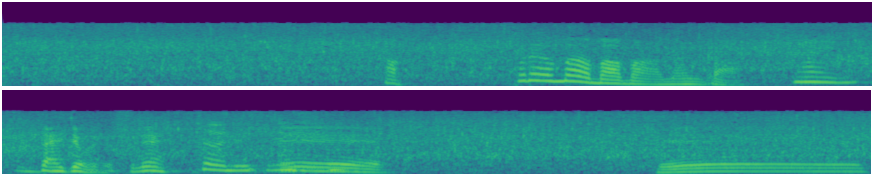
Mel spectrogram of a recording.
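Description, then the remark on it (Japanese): Kamuiwakka Falls, a hot-spring waterfall feeding a strongly acidic stream, rushes with a steady, full, hissing roar from start to finish while people talk briefly over it, their voices sitting on top of the constant flowing water. “じゃあこちらも実は音を取ってきてくれたと、 はい、 カムイワッカの滝の音をですねお聞きいただきたいと思います。”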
